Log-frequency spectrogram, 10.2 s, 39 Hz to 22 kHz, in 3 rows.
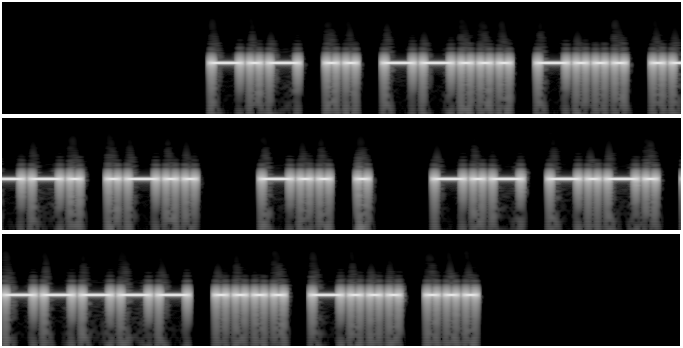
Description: Morse code, heard as a keyed tone, about 25 wpm, 700 Hz. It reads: KI7BPL DE KC0HBS
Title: USA Callsign DE Callsign - 6 Characters - 25wpm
